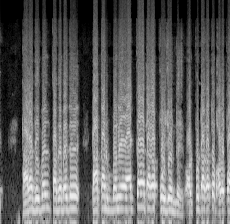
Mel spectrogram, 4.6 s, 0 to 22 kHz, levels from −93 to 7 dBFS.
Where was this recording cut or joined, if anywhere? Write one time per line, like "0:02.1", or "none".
none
